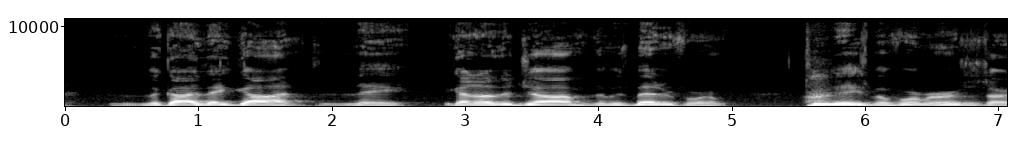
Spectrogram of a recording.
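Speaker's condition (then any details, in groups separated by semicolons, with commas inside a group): Parkinson's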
